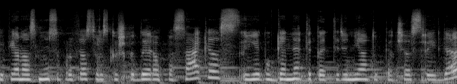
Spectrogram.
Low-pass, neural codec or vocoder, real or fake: 14.4 kHz; codec, 44.1 kHz, 2.6 kbps, SNAC; fake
